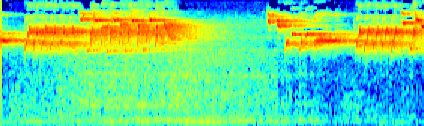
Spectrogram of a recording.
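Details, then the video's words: A Widani European goldfinch delivers Moroccan Widani song, a sustained run of high, silvery twittering notes that fades into a pause before a second bright burst of rapid tinkling trills. "الحسون الويداني الملك الذي يستحق استماع وتمتع في ادائه في التغاريد الويدانية المغربية"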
